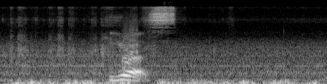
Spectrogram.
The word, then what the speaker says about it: yours: yours, य के लिए yours, आर साइलेंट, ज, yours, और इसमें वॉवल साउंड ओ, your।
